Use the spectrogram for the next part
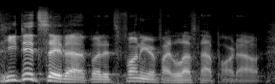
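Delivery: ordinary talk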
